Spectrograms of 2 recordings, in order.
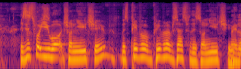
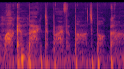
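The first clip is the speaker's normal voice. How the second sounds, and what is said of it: Soft whispery ASMR voice. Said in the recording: “Just do some ASMR ... perfect ASMR voice”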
